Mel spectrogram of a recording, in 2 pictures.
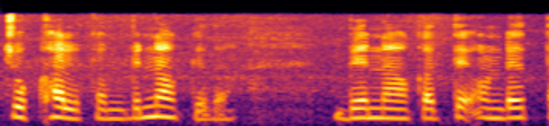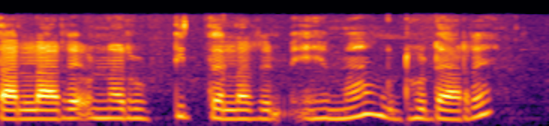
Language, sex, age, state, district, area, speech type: Santali, female, 45-60, Jharkhand, East Singhbhum, rural, spontaneous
